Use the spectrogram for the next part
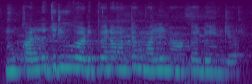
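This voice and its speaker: Comedy skit lead: a woman with a high voice, animated and bossy, recorded in an echoey room. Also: very fast, muffled recording. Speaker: comedy sketch performer. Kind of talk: comic skit dialogue.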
